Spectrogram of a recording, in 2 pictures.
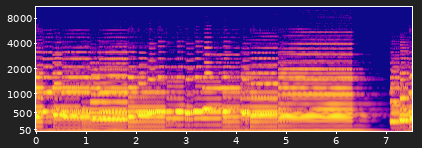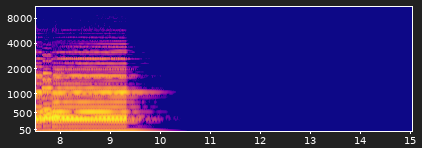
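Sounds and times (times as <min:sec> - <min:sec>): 
woodwind quartet playing andante: 0:00.0 - 0:10.2.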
